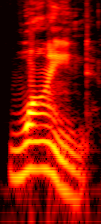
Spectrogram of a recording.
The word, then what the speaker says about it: wind: you would say I wind wind okay so remember that normally when you see i n d in English we pronounce the letter i there as that I find mind kind and wind wind okay okay you'll also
